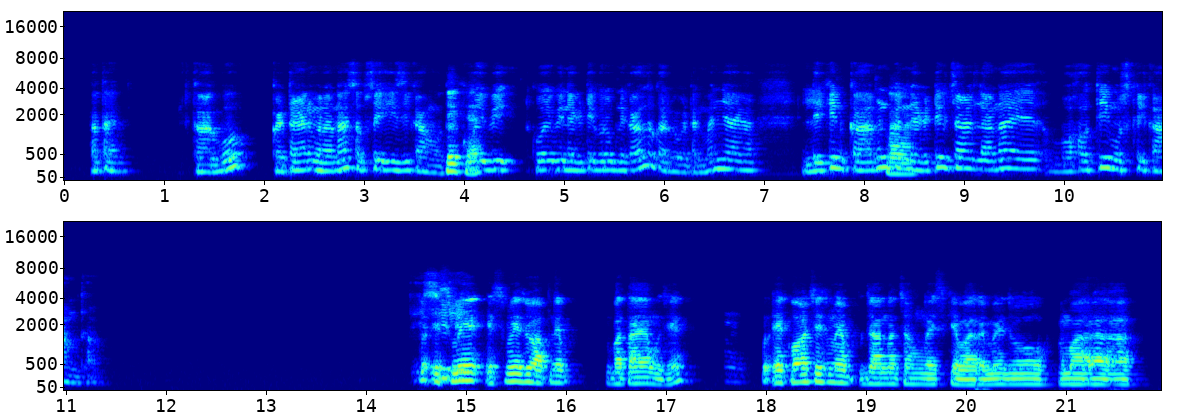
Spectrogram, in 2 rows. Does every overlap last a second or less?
Yes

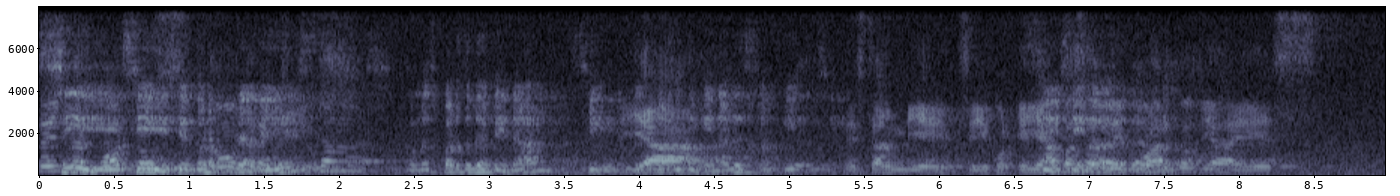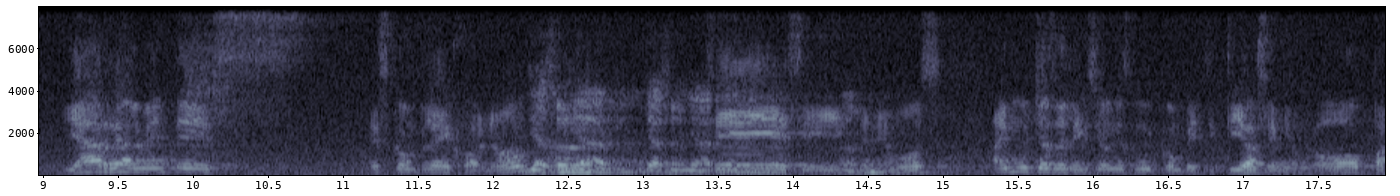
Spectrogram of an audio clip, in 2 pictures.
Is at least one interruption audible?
Yes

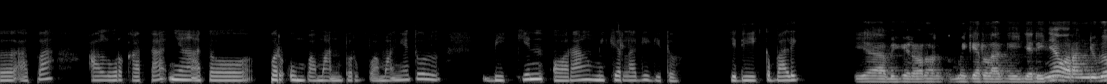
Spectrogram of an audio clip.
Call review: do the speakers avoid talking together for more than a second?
Yes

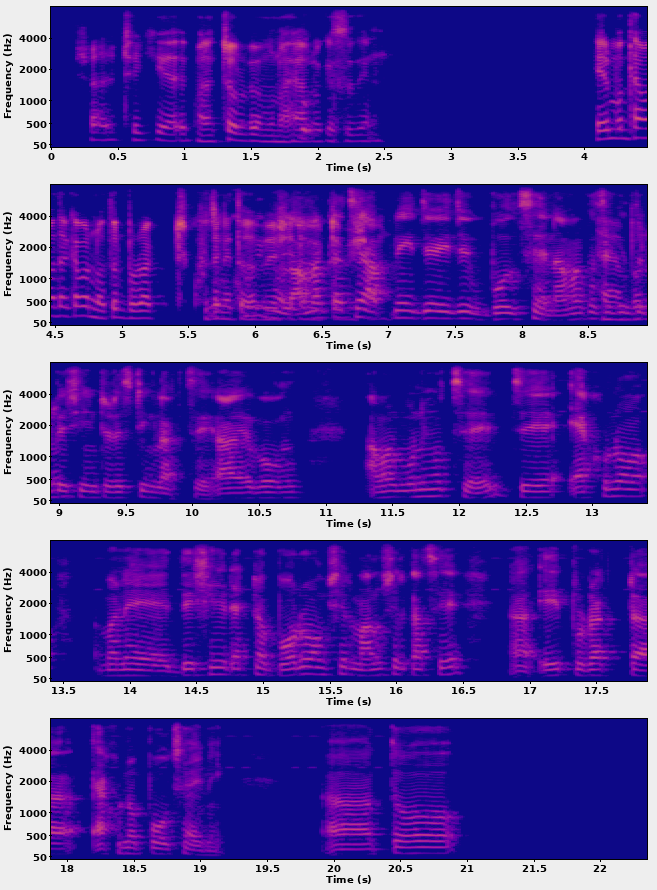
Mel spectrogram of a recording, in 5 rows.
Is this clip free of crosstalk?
No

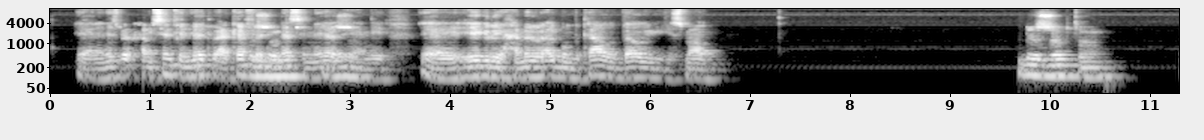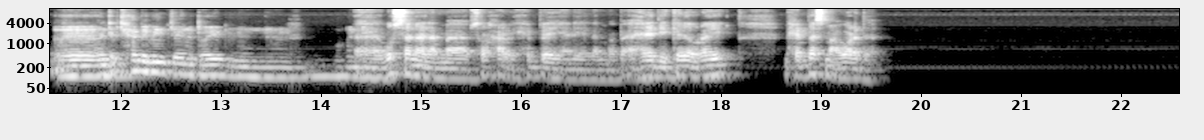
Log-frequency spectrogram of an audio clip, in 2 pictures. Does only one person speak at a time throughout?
No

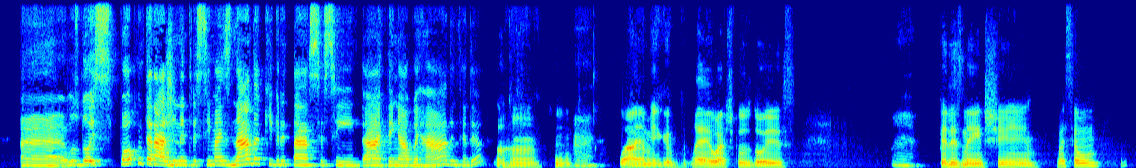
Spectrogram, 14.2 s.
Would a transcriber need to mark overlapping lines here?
No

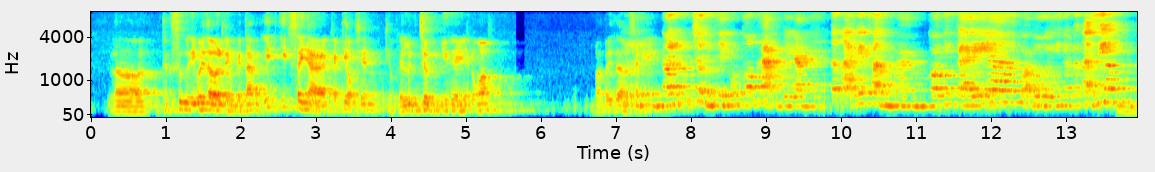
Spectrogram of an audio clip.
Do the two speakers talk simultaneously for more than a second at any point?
No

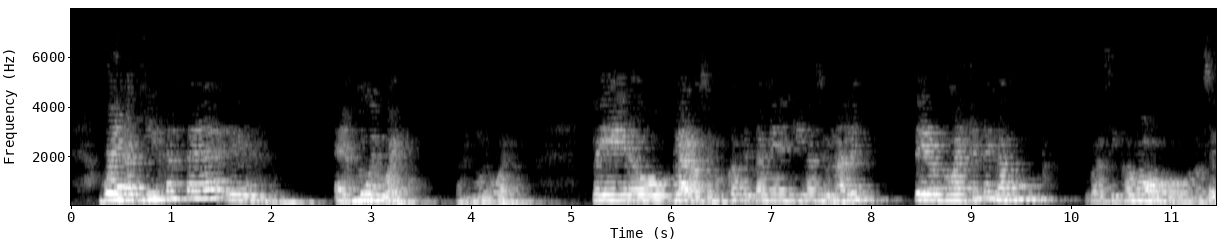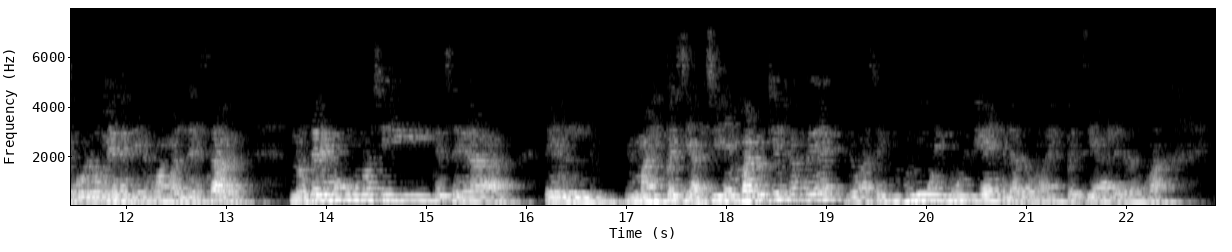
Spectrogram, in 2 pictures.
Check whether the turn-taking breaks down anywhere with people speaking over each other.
No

